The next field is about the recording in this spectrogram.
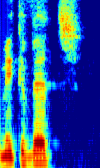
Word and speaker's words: Mikovits: Mikovits.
